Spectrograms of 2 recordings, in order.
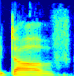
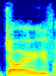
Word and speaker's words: Dove: So it's actually a double pun with my name as Ollie Dove. I study birds, but if you mispronounce it Dove, I actually study how birds dive.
